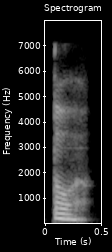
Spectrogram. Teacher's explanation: त बोलेंगे ना तो आपके दांत से क्या होगा? टच होगा। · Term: दंत ध्वनि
